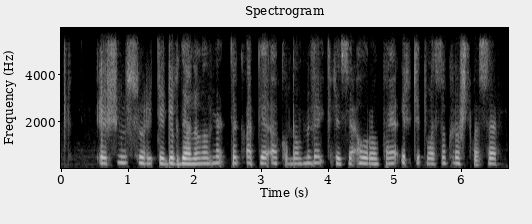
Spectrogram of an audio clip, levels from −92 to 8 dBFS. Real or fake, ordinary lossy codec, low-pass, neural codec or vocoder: fake; Opus, 24 kbps; 5.4 kHz; codec, 16 kHz in and 24 kHz out, 0.6 kbps, FireRedTTS-2 codec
